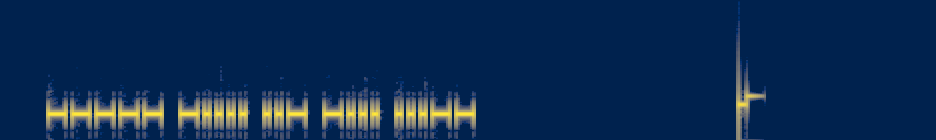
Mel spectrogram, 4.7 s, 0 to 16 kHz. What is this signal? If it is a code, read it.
Morse code, heard as a keyed tone, about 39 wpm, 690 Hz. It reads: 06UB3
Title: Code Groups - 5 Letter:Numbers - 40wpm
